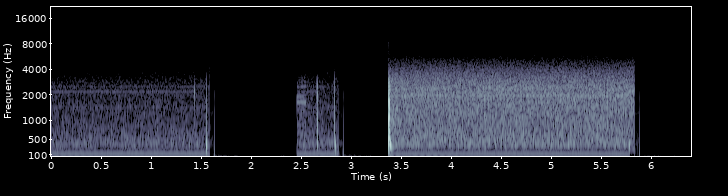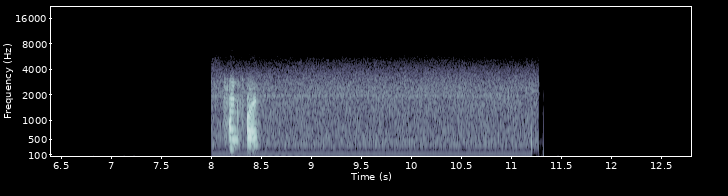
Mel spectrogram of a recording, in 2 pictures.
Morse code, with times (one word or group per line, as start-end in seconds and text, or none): none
